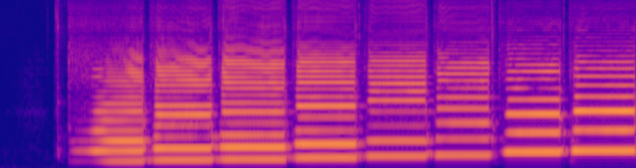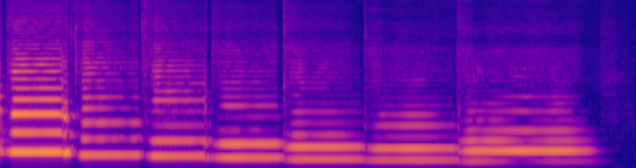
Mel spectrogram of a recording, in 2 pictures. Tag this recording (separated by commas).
Music, Wind instrument, Musical instrument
